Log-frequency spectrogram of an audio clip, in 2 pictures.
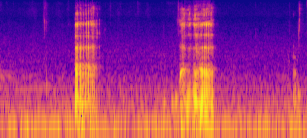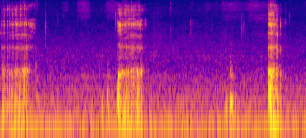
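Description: Five loud, drawn-out belches come about every two to three seconds in a quiet room; repeated burping.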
